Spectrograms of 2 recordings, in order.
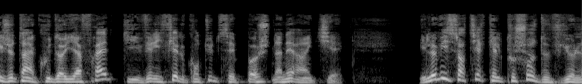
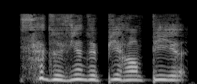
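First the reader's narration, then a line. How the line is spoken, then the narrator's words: Thick, slurred voice. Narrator (French): répondit Cathy d'une voix pâteuse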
